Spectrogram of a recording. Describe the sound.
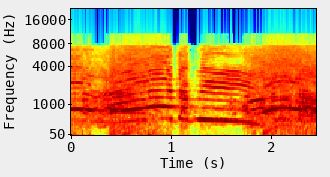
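A crowd at a Bengali Islamic sermon shouts loudly in unison, sustained voiced cries that swell and hold, dip briefly near the middle, then surge back strongly to the end.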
